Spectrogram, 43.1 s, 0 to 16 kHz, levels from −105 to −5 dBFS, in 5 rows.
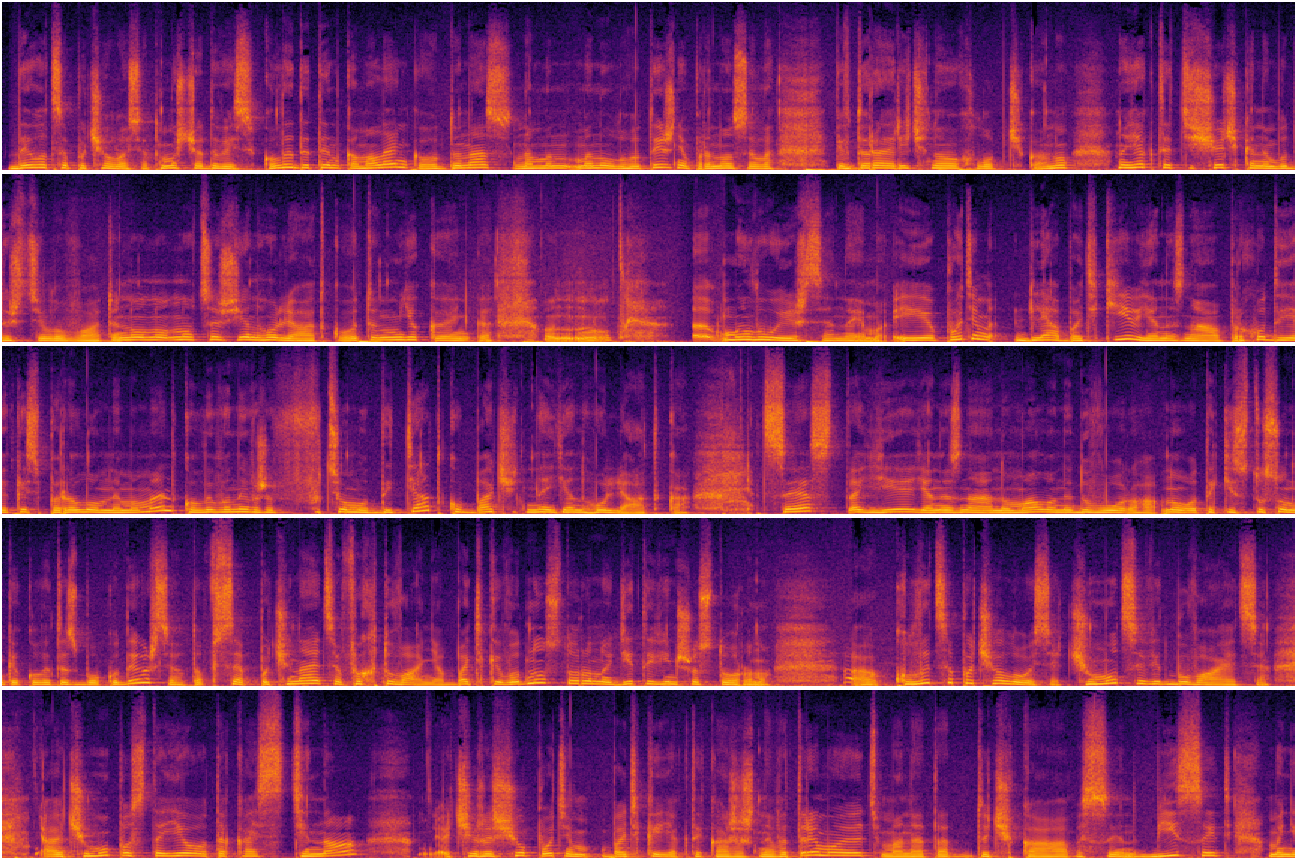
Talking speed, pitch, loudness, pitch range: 160 wpm, 215 Hz, -23 LUFS, 190-235 Hz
